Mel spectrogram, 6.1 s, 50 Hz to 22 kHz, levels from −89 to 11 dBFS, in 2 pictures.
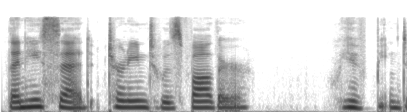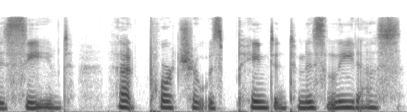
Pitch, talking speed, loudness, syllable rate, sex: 215 Hz, 175 wpm, -18 LUFS, 5.1 syllables/s, female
